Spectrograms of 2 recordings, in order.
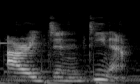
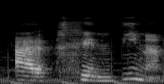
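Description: First: The g sounds like a hard g. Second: The g sounds like an h. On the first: The speaker calls it wrong. "not Argentina" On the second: The speaker calls it right. "in Spanish sounds like H when it goes before letter E and letter I"

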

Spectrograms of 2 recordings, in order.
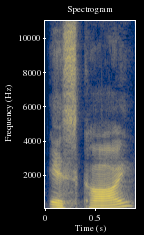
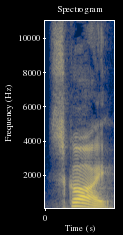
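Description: First: A vowel is added around the s and k. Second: The s and k are said together without a vowel. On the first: The speaker calls it wrong. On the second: The speaker calls it right.

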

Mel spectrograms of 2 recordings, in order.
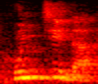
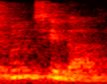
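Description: First: The first word begins with an h sound. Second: The first word begins with an sh sound. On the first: "স্বটা হ হয় হুনছি না" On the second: "আসলে শুনছি না"

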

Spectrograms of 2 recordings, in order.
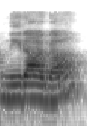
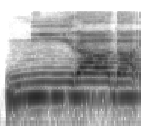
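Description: First: The vowel in the first syllable is short. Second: The vowel in the first syllable is long. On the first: The speaker calls it wrong. "it's not niraga" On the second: The speaker calls it right. "all these ni are dirghaswaras"

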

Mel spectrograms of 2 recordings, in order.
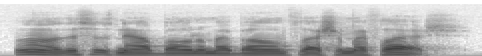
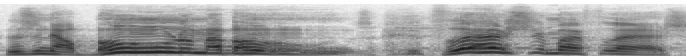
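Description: First: It is said flatly, without excitement. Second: It is said with over-the-top excitement.

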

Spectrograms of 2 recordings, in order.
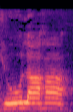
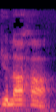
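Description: First: The first syllable has a full o vowel. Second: The first syllable has a vowel between o and u. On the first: The speaker calls it wrong. "ना कहना जोलाहा" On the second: The speaker calls it right. "दरम्याना जा उच्चारण करना जुलाहा"

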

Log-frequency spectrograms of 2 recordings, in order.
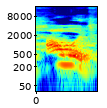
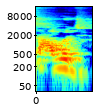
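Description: First: The word begins with an h sound. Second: The word begins with an s sound. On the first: This is how local speakers say it. "પણ આપણે એને હાવજ કહીએ" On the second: This is the standard form of the word. "આપણે ભલે સાવજ કહીએ"

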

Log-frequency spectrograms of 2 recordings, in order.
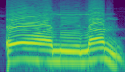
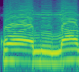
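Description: First: The word ends with an added n sound. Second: The word ends on a vowel without n. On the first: The speaker calls it right. "কলিলান এভাবে করতে হবে" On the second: The speaker calls it wrong. "কলিলা না বলে"

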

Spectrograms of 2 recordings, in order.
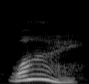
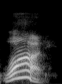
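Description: First: The word sounds soft and caring. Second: The word sounds harsh and challenging. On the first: The speaker is showing concern for the other person. The speaker calls it right. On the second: The speaker is challenging the other person. The speaker calls it wrong.

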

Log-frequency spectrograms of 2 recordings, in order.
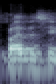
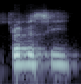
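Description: First: It is said with a non-British pronunciation. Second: It is said with a British pronunciation.

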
